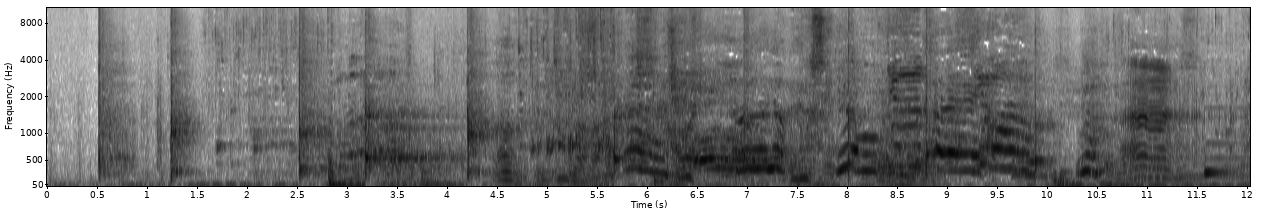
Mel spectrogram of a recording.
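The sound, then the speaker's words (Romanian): Liquid pours and gurgles steadily for several seconds, fairly loud, after a few sharp pops at the start as bottle corks are opened, with voices murmuring alongside. “Acum deschideți dopurile și vă desfătați.”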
